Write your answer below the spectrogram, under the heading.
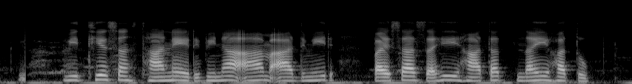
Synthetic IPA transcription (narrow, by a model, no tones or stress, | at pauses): ʋit̪jəsə̃nst̪ʰaːneɾbinaʔaːma̰d̪miɾpəjsasəɦiɦãːt̪ət̪̚nəjɦət̪uk̚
